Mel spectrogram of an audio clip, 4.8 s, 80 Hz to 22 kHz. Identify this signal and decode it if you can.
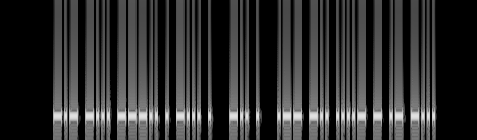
Morse code, heard as a keyed tone, about 46 wpm, 700 Hz. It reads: KB8EBE DE WD4TAB
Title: USA Callsign DE Callsign - 6 Characters - 45wpm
